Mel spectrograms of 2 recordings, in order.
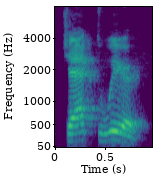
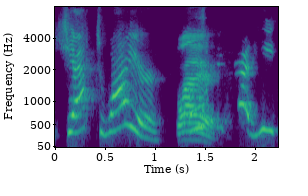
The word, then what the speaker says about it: Dwyer: last name here but the winner is jack dweer oh his name is jack dwyer he wrote me he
